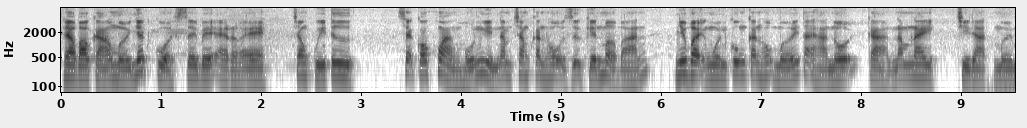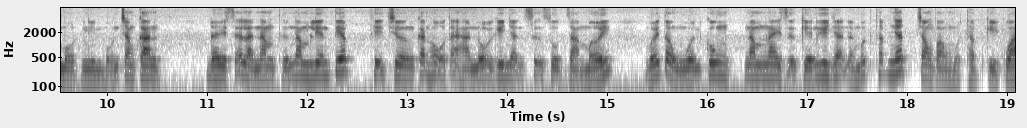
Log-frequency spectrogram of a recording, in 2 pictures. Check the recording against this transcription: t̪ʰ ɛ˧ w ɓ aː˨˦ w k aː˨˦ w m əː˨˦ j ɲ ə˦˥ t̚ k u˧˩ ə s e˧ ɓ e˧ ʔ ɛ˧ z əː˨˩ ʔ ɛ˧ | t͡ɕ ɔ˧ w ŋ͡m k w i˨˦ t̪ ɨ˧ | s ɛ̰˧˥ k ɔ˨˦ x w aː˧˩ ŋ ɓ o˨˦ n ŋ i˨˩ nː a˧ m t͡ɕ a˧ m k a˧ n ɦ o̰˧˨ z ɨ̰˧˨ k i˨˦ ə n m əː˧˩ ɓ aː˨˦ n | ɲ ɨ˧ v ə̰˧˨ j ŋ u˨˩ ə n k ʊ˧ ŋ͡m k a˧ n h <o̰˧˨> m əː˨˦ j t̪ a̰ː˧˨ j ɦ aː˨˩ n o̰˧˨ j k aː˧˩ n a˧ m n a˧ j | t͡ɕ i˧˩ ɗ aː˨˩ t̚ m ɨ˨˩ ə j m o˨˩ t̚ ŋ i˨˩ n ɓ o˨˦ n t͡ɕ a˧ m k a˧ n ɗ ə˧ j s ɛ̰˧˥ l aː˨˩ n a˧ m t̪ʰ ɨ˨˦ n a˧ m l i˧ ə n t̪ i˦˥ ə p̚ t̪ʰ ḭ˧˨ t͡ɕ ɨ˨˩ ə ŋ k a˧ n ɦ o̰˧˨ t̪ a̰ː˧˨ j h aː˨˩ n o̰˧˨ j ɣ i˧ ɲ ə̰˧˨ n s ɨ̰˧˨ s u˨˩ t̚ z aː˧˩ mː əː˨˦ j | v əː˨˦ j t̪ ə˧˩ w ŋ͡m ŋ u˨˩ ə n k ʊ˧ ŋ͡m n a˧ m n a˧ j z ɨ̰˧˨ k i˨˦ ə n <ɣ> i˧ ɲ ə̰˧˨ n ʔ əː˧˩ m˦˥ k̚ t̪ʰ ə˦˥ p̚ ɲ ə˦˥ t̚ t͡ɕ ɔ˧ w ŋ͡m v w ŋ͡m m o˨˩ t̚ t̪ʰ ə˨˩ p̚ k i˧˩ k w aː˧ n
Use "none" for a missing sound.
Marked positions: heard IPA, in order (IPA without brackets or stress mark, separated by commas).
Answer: o̰˧˨, ɣ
